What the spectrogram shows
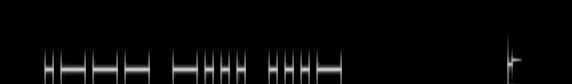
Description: Morse code, heard as a keyed tone, about 15 wpm, 700 Hz. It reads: JBV
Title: Three Challenging Letter-Number Combinations 15wpm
